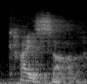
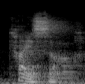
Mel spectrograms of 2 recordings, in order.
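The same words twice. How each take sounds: No difference in how they are said.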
